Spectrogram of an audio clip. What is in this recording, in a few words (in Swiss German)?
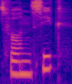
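"zwànzig", Alsatian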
